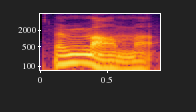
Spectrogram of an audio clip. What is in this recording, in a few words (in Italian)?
"mi", crespinese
